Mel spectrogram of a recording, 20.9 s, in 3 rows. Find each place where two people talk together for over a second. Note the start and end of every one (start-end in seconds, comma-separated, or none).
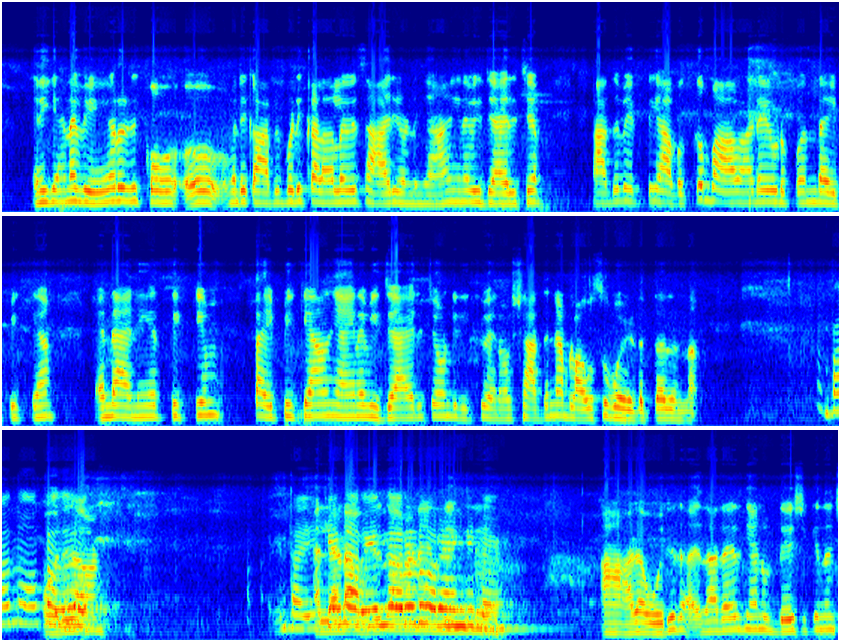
16.6-18.0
